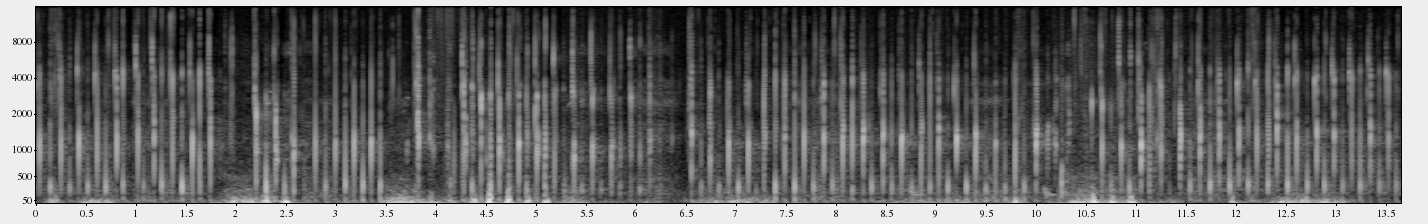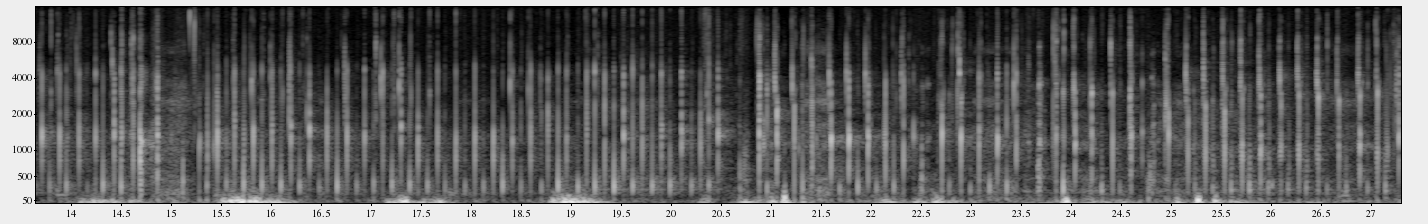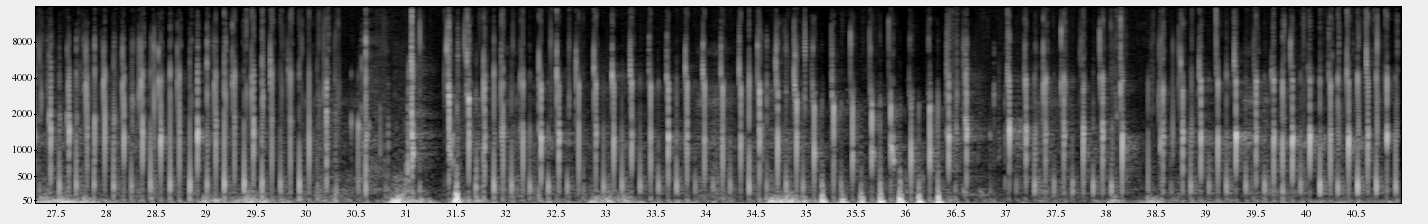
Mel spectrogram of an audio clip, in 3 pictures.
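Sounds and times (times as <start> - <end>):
heavier low mouth pops: 0.0 - 40.9
wet mouth clicks and pops: 0.0 - 40.9.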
